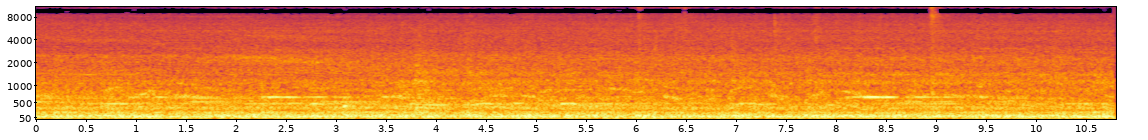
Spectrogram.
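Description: Construction machinery rumbles and whines steadily nearby.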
